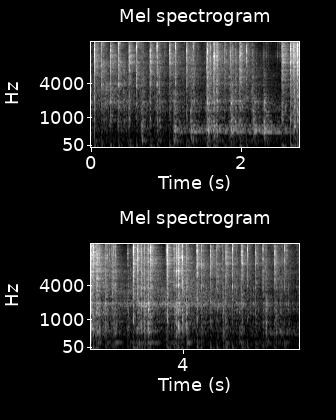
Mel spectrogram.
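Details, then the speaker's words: Intense mountain bike in a post-ride check after the chain was wiped, shifting up from the bottom gear; crisp, evenly spaced clicks through each gear with freewheel ticking underneath; the drivetrain shifts cleanly and smoothly. "Just starting from the bottom, make sure everything sounds good. Everything's clicking through the gears nice and smooth."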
